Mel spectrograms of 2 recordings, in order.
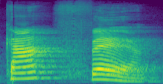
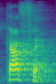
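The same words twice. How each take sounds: First: Café split CA, FÉ with stressed last syllable. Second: Said in the usual way. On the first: Shown as a demonstration. Teacher showing the tonic syllable, syllable by syllable. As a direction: pause inside Café and lean on FÉ. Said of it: "Fé é a sílaba tônica". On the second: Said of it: "Leia as palavras a seguir em voz alta".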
